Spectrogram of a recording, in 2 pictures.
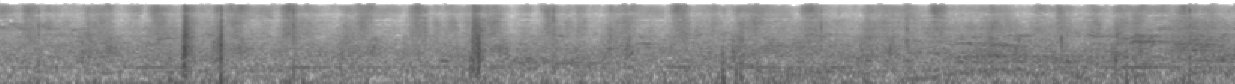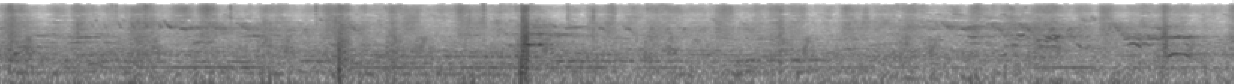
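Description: Footsteps of a person walking in sneakers on an asphalt path, with a few sharper knocks now and then and a steady low rumble on the phone's microphone.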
